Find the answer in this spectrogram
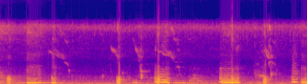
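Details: Close recording of a flock of local chickens eating while being fed: spaced single clucks and short nasal calls, some harmonic and drawn out, separated by quiet gaps.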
